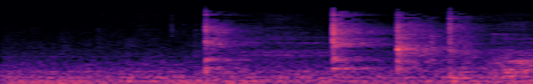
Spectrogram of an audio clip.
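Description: Metal fork mashing boiled potatoes in a plastic mixing bowl, its tines clicking sharply against the bowl several times in the second half.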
